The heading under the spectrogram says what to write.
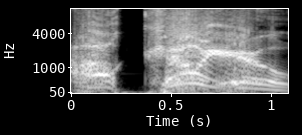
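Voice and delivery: heavy smoker's voice. Describing how an aging actor voices Optimus Prime: Optimus Prime Marlboro Red voice. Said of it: "fucking Marlboro Red".

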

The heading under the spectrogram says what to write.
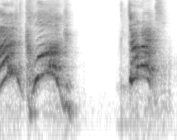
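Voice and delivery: swooping, very high, loud shriek. Playing a character screaming into the hopper: screaming. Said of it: "And just scream at it".

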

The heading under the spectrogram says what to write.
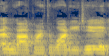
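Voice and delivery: plain

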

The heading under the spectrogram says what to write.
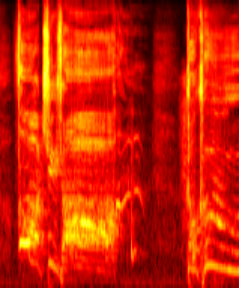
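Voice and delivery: very high, swooping Japanese announcer voice. Recalling the background announcing during a movie, the speaker does a Japanese announcer voice. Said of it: "So Japanese voice where they're just like".

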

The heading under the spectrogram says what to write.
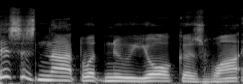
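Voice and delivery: very slow, every word stretched out. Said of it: "He's so slow".

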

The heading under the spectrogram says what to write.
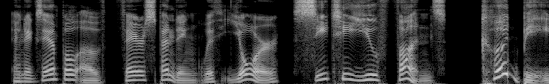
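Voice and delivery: very slow, overly careful, patronizing talking-down voice. Mimicking how they talk slowly to us about spending funds: imitating slow talk. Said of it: "they're talking slow to us the entire time, like ... that's how they're talking to us".

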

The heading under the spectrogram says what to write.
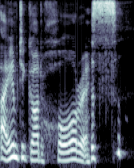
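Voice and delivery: put-on German accent, high-pitched and slow. Retelling a story about the god Horus, the speaker does Horus with a German accent. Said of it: "Horus has like this German accent".

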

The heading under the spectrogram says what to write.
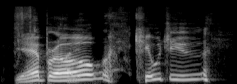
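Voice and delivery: very loud, shrill, booming put-on American accent. Acting out someone on Xbox chatting with American players, in a put-on American accent. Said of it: "you started talking American".

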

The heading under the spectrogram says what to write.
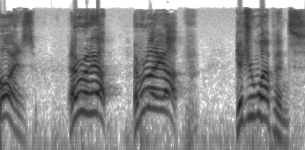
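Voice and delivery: very high, booming, rousing commanding shout. Game master voicing a character who wakes and rouses the troops. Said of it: "he rouses the troops and is like".

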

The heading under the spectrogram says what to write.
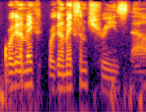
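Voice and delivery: soothing, therapeutic, gentle, sleep-inducing voice. Retelling falling asleep to a TV painter: soothing Bob Ross voice. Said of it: "The soothing, therapeutic voice, just like".

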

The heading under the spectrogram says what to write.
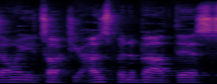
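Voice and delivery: mock condescending tone. Recapping a scene, the speaker quotes Tony addressing her, imitating Tony's condescending tone. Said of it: "Tony very condescendingly says".

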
